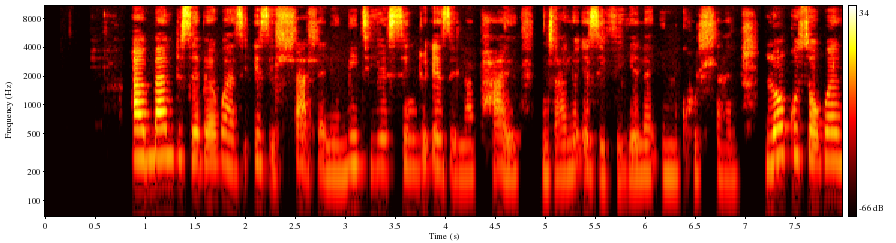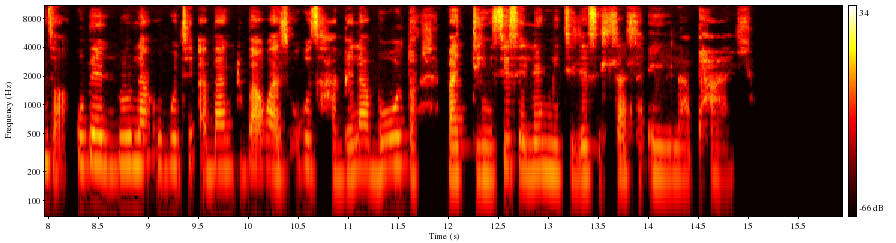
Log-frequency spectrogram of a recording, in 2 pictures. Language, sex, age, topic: North Ndebele, female, 25-35, health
